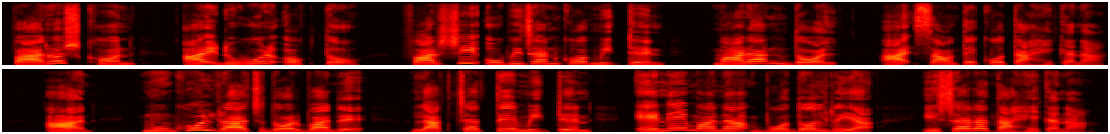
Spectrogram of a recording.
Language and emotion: Santali, neutral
